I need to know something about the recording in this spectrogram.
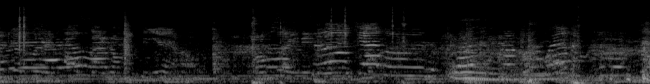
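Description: Indistinct children's voices over music playing in the background, with a steady low hum underneath.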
